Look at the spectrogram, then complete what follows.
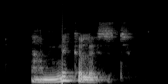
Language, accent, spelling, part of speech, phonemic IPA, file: English, Southern England, amnicolist, noun, /æmˈnɪkəlɪst/, LL-Q1860 (eng)-amnicolist.wav
- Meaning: One who dwells by a river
